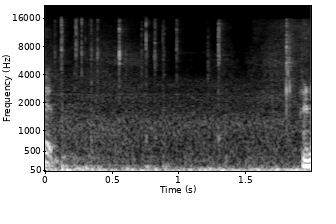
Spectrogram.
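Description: Computer keyboard keys tapped in a short run of faint clicks as a short command is typed, with a few more taps near the end.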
